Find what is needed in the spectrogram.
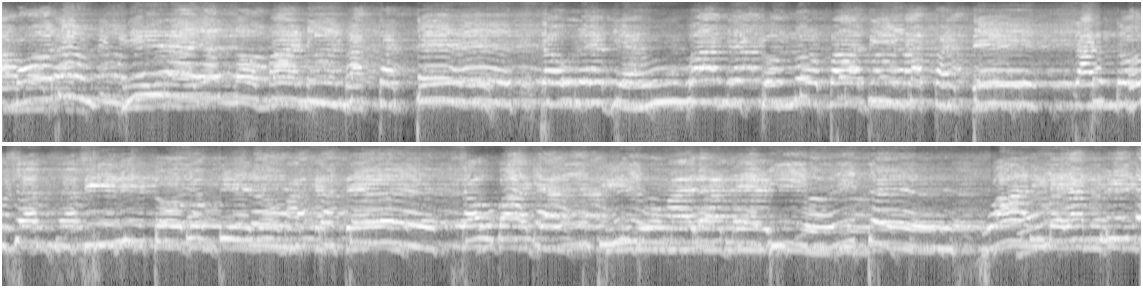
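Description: Three young boys singing together into handheld microphones, amplified, in one melodic line with long wavering held notes.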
